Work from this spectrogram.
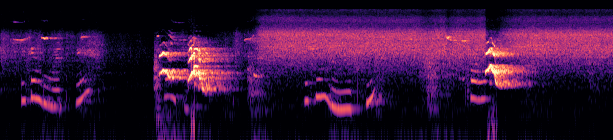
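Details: Young Saint Bernard, two months old and scared of descending stairs, gives short falling whines in small bursts. A steady hiss of background noise comes in partway through, with a few thumps and a loud yelp-like burst.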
